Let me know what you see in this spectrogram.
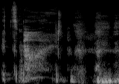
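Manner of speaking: breathy, whispered, grasping cave-creature voice. Retelling how a character claims a case: Gollum-y voice. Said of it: "in a very Gollum-y kind of way".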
